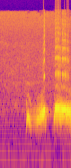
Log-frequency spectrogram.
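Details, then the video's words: Spotted dove cooing as a trapping lure: a soft rising introductory coo, a swelling middle note, then a long loud steady coo after a short gap, mellow and low-pitched. "Suara Tekukur Pikat"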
